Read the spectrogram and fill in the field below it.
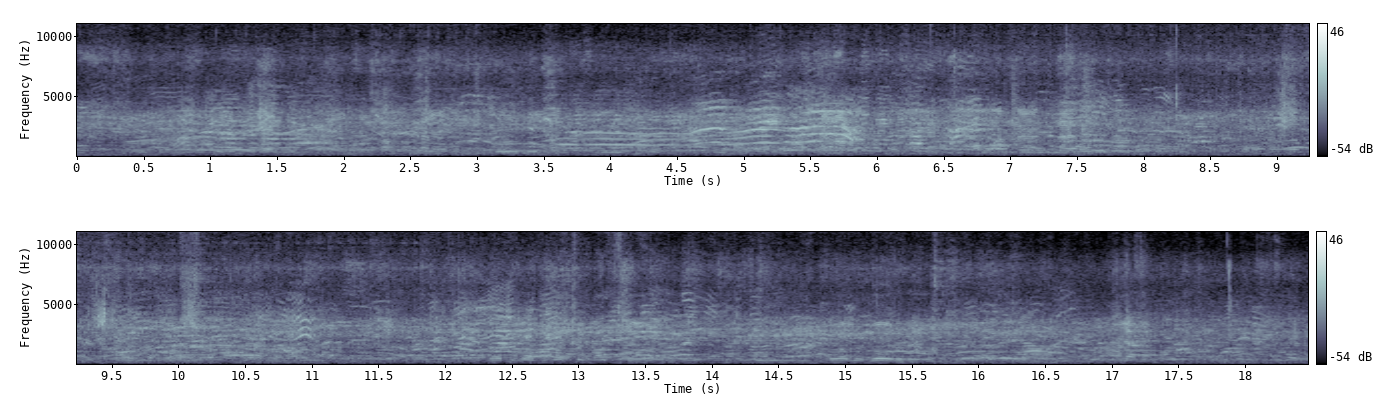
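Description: A crowd of men and children chatter outdoors all around.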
